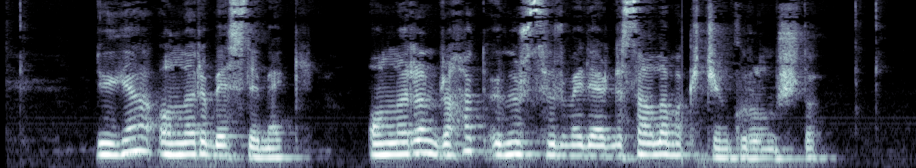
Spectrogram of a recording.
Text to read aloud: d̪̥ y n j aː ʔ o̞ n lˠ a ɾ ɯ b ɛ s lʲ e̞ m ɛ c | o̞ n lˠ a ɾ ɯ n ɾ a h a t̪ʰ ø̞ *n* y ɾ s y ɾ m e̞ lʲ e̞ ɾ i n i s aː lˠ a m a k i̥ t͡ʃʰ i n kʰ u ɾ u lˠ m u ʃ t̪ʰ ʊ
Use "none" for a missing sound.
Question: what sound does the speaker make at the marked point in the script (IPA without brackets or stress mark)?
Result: m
